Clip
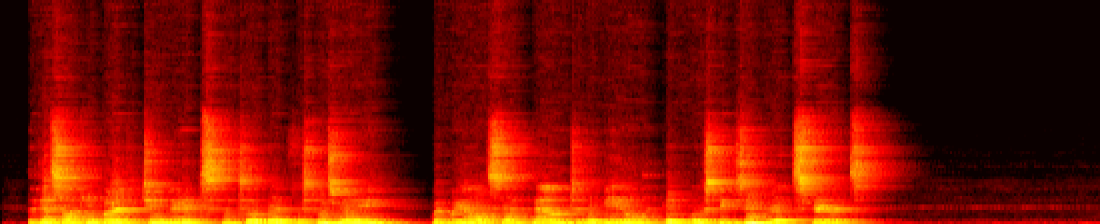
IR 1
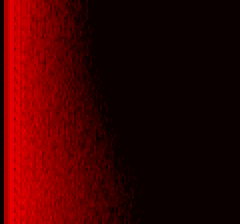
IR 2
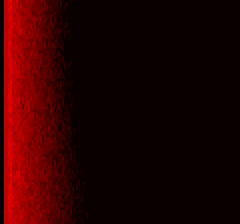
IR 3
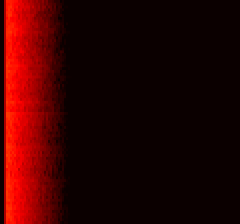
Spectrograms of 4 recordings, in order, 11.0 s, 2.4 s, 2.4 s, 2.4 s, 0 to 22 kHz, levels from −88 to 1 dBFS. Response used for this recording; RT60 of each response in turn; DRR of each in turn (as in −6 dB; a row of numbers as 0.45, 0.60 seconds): 3; 2.6, 1.7, 0.95 seconds; 0.0, 7.0, −5.5 decibels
